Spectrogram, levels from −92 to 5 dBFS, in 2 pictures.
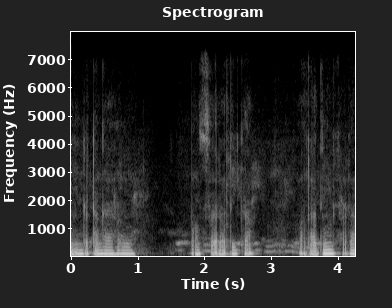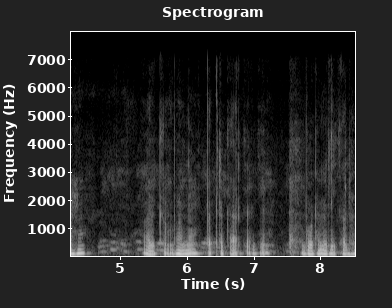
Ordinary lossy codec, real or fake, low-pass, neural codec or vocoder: none; fake; 7.2 kHz; codec, 16 kHz, 8 kbps, FreqCodec, smaller model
